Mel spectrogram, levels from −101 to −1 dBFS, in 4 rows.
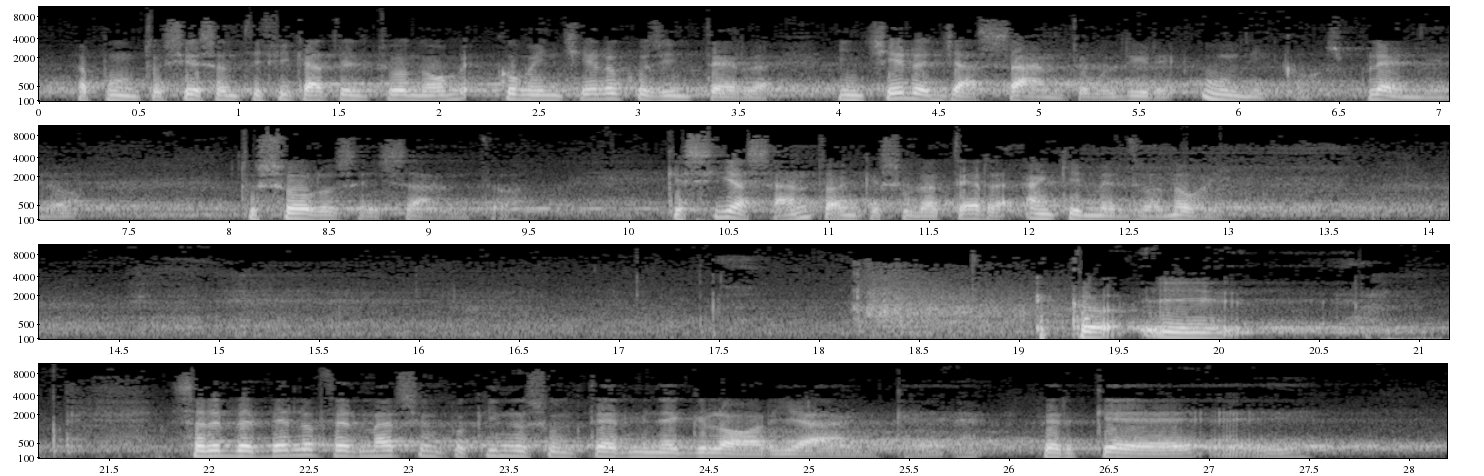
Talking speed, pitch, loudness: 100 wpm, 145 Hz, -24 LUFS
